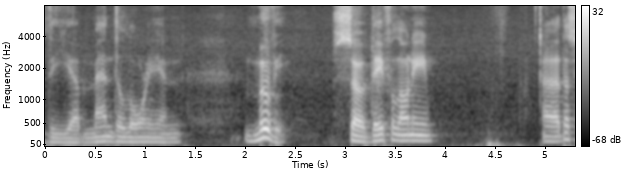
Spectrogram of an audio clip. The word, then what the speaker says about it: Filoni: So Dave Filoni, that's how you pronounce the last name, right? Filoni?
